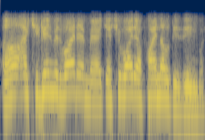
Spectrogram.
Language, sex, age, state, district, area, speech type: Kashmiri, male, 30-45, Jammu and Kashmir, Ganderbal, rural, conversation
